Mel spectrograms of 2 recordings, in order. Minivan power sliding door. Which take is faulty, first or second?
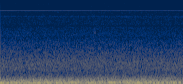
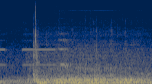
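first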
